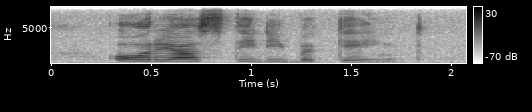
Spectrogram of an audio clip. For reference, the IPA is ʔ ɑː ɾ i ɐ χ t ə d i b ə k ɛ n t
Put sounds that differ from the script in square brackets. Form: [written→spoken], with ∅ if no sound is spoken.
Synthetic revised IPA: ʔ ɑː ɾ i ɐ [χ→s] t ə d i b ə k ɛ n t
